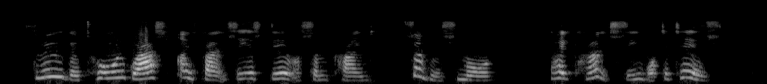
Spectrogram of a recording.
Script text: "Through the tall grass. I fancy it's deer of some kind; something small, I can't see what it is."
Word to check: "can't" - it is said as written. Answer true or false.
true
